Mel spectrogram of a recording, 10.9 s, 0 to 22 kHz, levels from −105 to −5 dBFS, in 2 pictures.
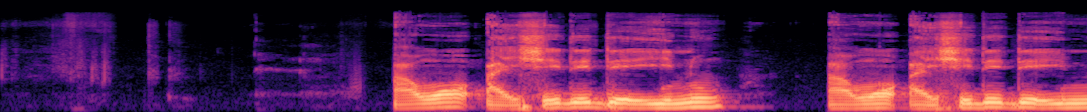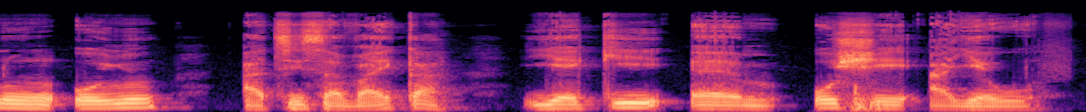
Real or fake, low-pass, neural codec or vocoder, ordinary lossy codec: real; 14.4 kHz; none; AAC, 48 kbps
